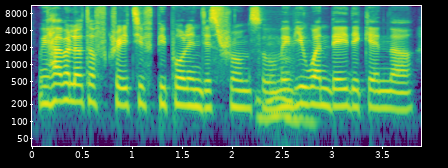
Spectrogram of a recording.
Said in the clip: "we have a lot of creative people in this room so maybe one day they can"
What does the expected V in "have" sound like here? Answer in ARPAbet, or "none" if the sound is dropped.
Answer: V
